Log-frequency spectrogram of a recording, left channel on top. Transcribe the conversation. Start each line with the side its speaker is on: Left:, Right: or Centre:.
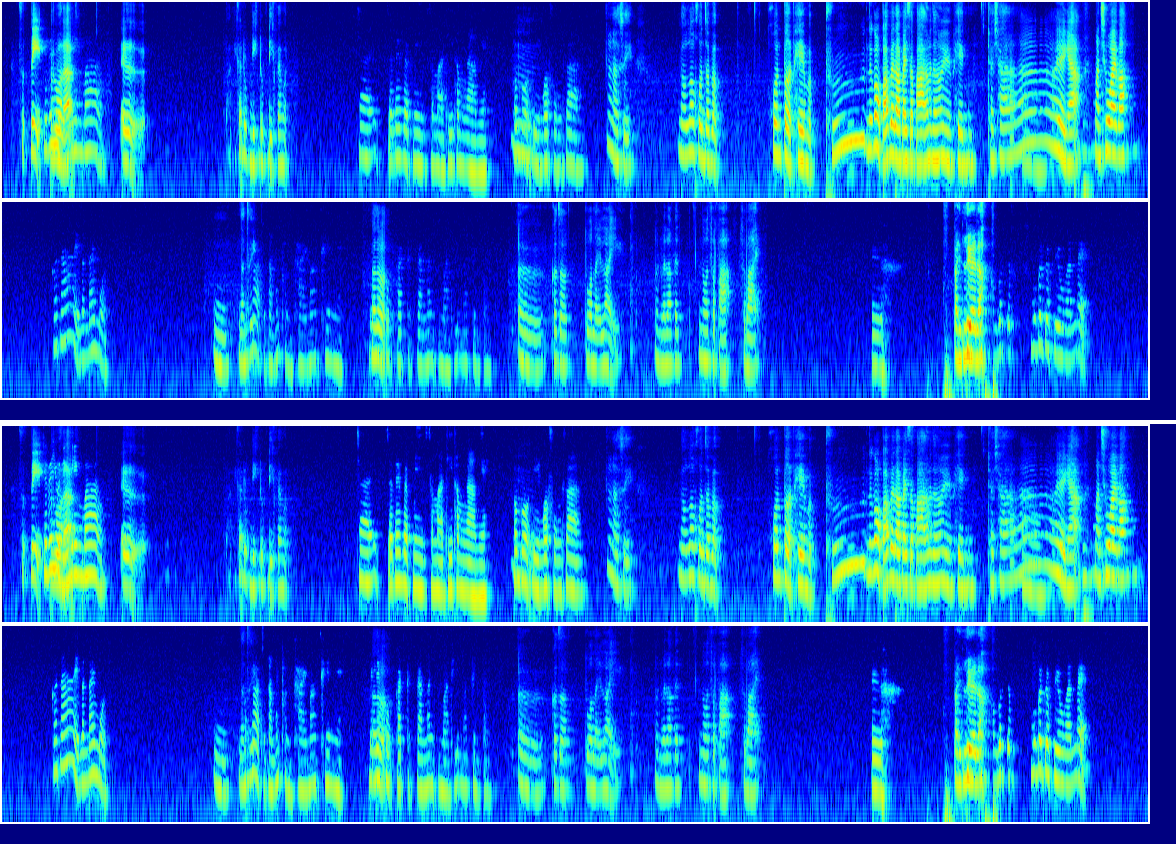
Left: สติไปหมดแล้ว
Right: ๆจะได้อยู่นิ่งๆบ้าง
Left: เออนี่ก็ดุกดิกดุกดิกไปหมด
Right: ใช่จะได้แบบมีสมาธิทำงานไง
Left: อืม
Right: ก็บอกเองว่าฟุ้งซ่าน
Left: นั่นแหละสิแล้วเราควรจะแบบ ควรเปิดเพลงแบบพรนึกออกปะเวลาไปสปาแล้วมันจะต้องมีเพลงช้า
Right: อ่า
Left: ๆอย่างเงี้ยมันช่วยปะ
Right: เรียกว่าบ้างใช่ไหม ก็ได้มันได้หมด
Left: อืมนั่นสิ
Right: มันก็อาจจะทำให้ผ่อนคลายมากขึ้นไงไม่ได้โฟกัสกับการนั่งสมาธิมากเกินไป
Left: ก็จะแบบเออ ก็จะตัวไหลๆเหมือนเวลาไปนวดสปาสบาย
Right: เออ
Left: ไปเรื่อยแล้ว
Right: มันก็จะมันก็จะฟิลงั้นแหละ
